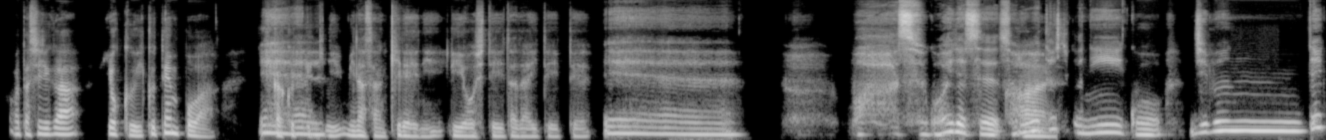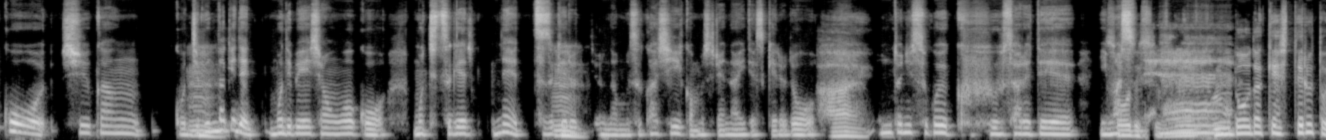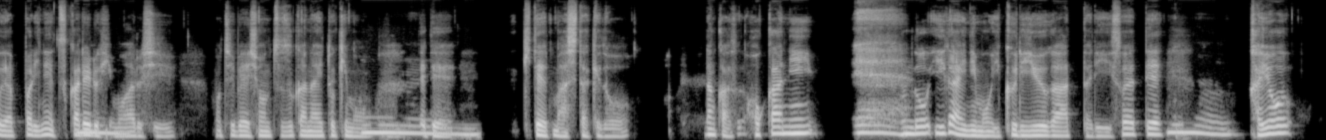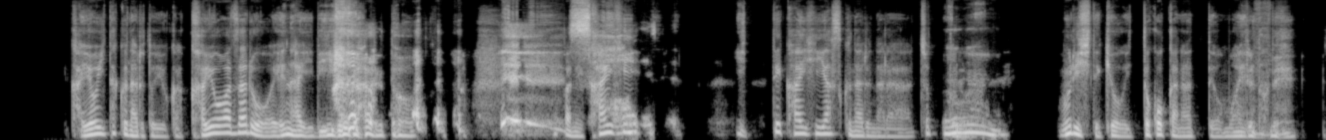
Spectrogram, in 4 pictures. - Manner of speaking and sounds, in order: tapping; other background noise; laughing while speaking: "理由があると"; laugh; laughing while speaking: "思えるので"; laugh
- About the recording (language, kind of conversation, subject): Japanese, podcast, 運動習慣はどうやって続けていますか？
- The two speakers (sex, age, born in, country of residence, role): female, 50-54, Japan, United States, host; male, 45-49, Japan, Japan, guest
